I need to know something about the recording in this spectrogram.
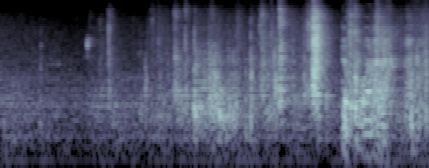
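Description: Scissors slitting open a small cardboard box: a run of short scratchy cuts and rustles begins about a second in, the loudest about three seconds in.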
